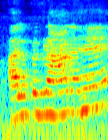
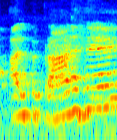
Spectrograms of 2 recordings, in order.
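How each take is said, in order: Both takes have the same delivery.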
